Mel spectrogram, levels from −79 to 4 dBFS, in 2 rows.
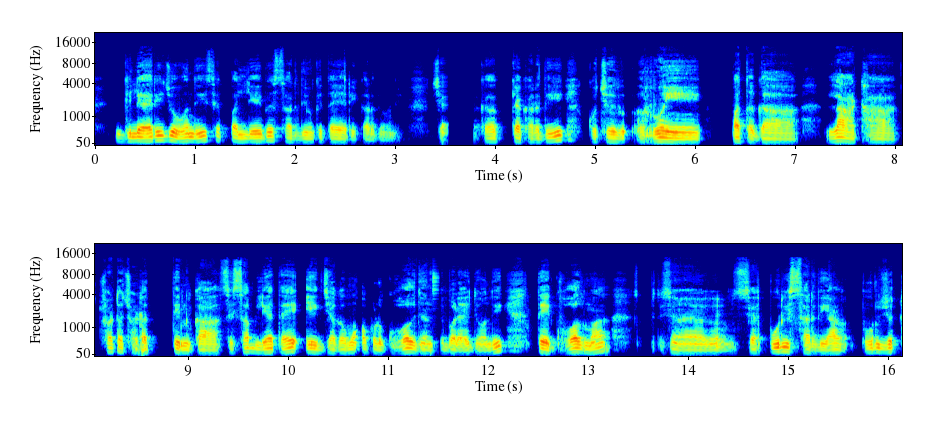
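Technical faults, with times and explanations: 3.48–3.83 s, 5.40–5.43 s, 8.46–8.56 s, 11.43–11.57 s (just before "बणें द्योंदि ते") and 13.18–13.25 s, AAC frame loss with concealment: smeared, noisy, phasey patches, with the third and fourth broken up in bursts. The 310 ms gap at 3.48 s decays toward silence and fades back in. The decoder is rebuilding missing frames from the last good spectrum.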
